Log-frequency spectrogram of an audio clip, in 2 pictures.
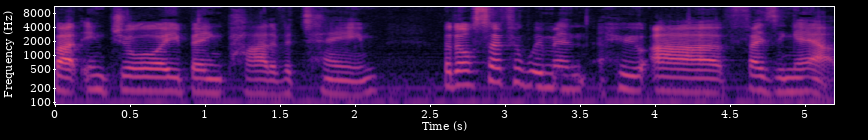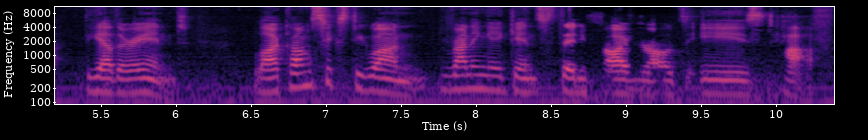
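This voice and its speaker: A woman with an Australian accent, a fairly low pitch, lively intonation, and a moderate pace. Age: 60s. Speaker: podcast co-host. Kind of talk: podcast interview.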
